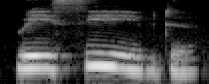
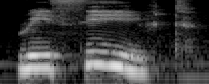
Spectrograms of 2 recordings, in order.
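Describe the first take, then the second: First: The word ends with a d sound. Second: The word ends with a t sound. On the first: "Because a D is difficult. Listen" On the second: "I recommend you do a T for the ED"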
